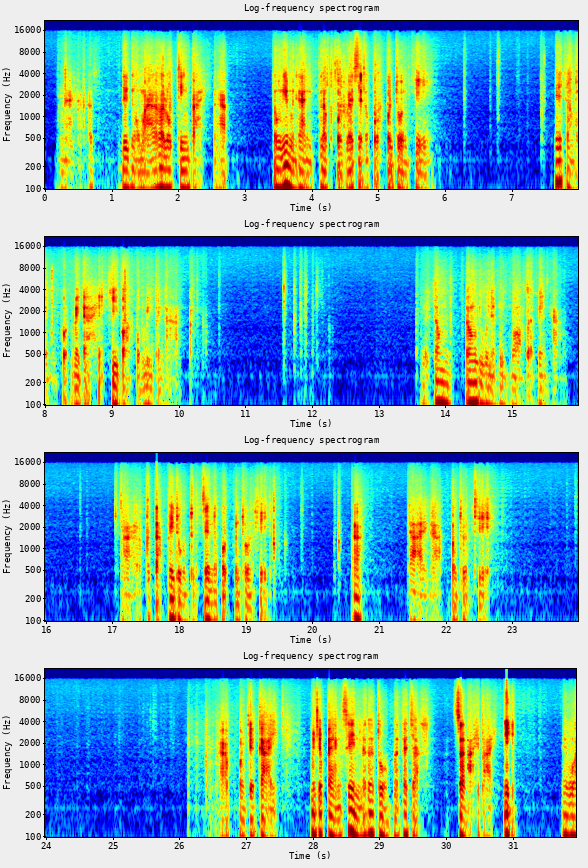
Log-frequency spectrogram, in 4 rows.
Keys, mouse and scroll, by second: 0.9 click, 3.5 click, 13.7 click, 15.4 click, 16.4 click, 17.3 click, 23.8 click, 25.4 click, 27.4 click, 28.4 click, 30.4 click, 31.3 click.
